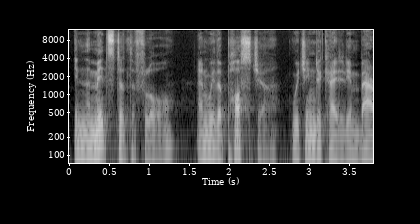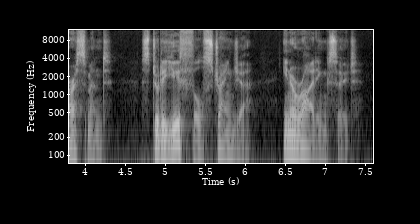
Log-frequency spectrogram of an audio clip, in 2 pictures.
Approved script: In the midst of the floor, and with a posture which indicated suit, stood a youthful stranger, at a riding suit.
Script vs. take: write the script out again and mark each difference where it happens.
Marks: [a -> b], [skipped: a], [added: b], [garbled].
In the midst of the floor, and with a posture which indicated [suit, -> embarrassment] stood a youthful stranger, [at -> in] a riding suit.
